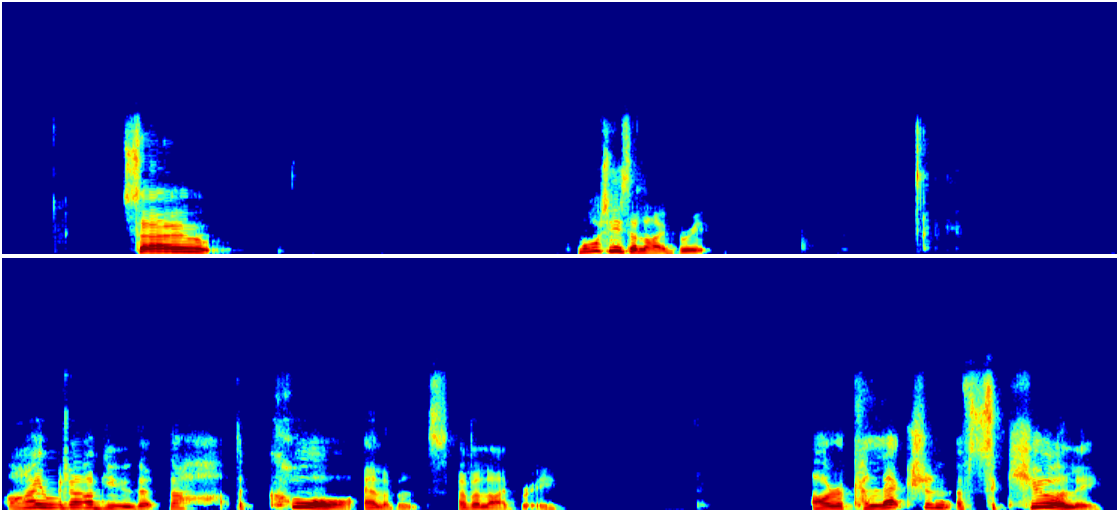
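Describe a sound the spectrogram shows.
An elderly woman speaks calmly over an online call, with pauses.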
